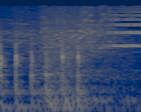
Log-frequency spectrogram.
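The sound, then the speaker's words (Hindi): Five quick, evenly spaced, solid knocks on a door, followed by a quiet lingering background tone with a faint high hum. “आगे बढ़ता है रूम में जाने को, तभी फिर से दस्तक।”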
